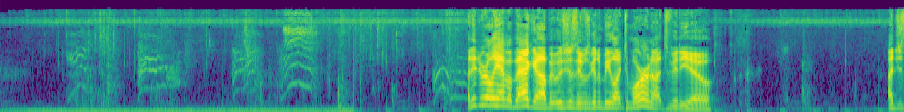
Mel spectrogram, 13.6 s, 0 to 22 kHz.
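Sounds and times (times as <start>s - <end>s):
steady low hum: 0.0s - 13.5s
cat meowing: 1.0s - 2.9s, 3.5s - 4.8s, 6.5s - 7.0s
speech: 7.0s - 10.8s, 13.3s - 13.5s.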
